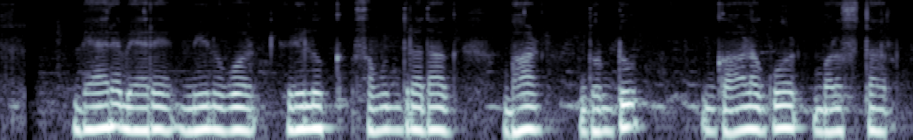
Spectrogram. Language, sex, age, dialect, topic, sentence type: Kannada, male, 18-24, Northeastern, agriculture, statement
